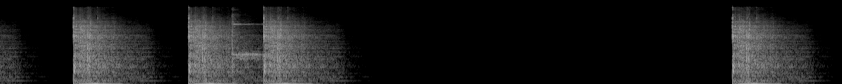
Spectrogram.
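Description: Loud ringing game menu chimes sound in short bursts and fade away.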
